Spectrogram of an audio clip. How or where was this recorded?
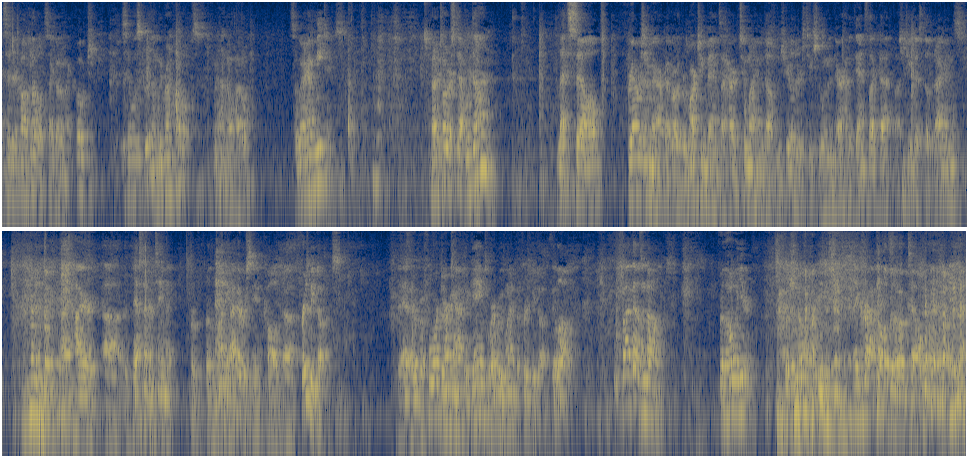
busy venue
